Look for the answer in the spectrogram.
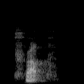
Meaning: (noun) 1. An object placed against or under another, to support it; anything that supports 2. The player on either side of the hooker in a scrum 3. Any of the seashells in the game of props
- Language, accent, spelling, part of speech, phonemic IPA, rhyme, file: English, Southern England, prop, noun / verb, /pɹɒp/, -ɒp, LL-Q1860 (eng)-prop.wav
